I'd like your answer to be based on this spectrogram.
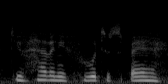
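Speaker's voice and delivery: a lightly voiced pleading old beggar; high pleading beggar. Bag lady begging the guys for food, high pleading voice. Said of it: "and she says".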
